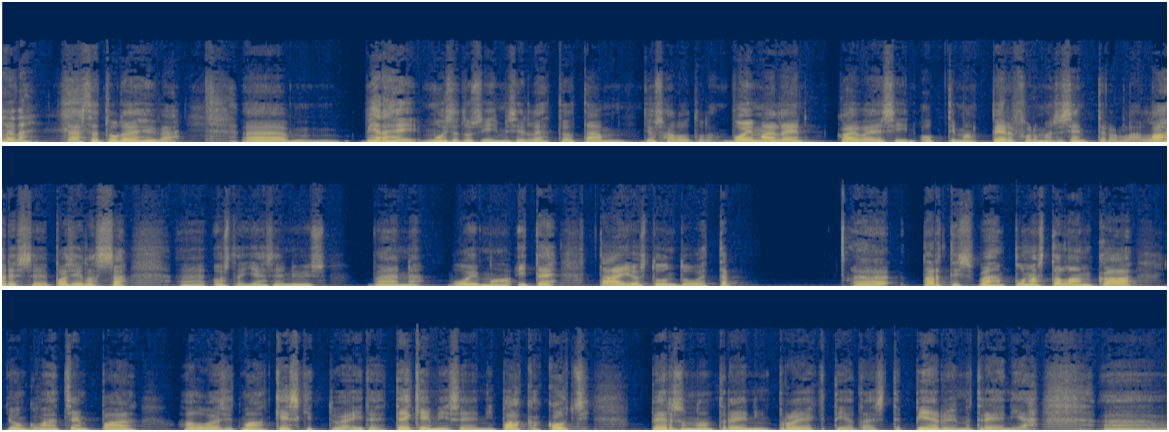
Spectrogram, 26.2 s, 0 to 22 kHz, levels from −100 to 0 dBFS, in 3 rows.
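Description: No technical faults are audible anywhere in the speech.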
